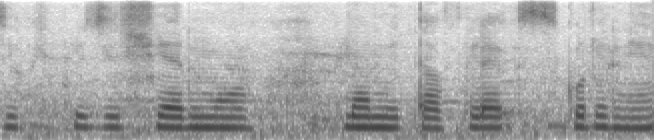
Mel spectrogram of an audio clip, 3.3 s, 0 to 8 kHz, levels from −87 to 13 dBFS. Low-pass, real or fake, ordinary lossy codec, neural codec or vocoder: none; fake; none; codec, 16 kHz, 2 kbps, FunCodec, trained on Chinese and English, 25 frames a second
